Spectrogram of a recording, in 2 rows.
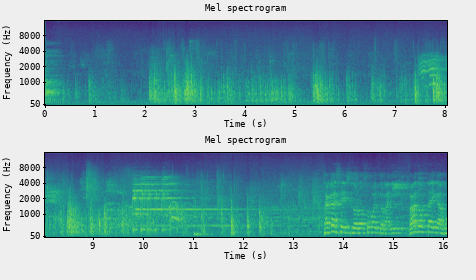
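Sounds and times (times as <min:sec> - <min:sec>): feet thudding on canvas: 0:00.5 - 0:10.2
voices: 0:07.4 - 0:16.0
bell ringing: 0:09.8 - 0:14.0.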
